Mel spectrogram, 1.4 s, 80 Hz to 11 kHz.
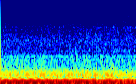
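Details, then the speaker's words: Lifted Ford E-350 Econoline V10 van flat-towing a 1992 Geo Tracker, 2,500 lb, up a steep grade: deep, steady drone at low revs with no rise, engine labouring under heavy load; owner feels it needs a re-gear. "Yeah, you can hear it too. Yeah, that's steep."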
